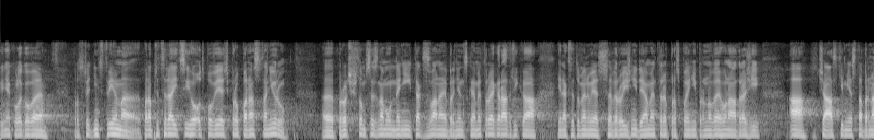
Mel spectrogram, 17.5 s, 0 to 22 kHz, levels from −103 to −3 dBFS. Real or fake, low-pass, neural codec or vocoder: real; 7.2 kHz; none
